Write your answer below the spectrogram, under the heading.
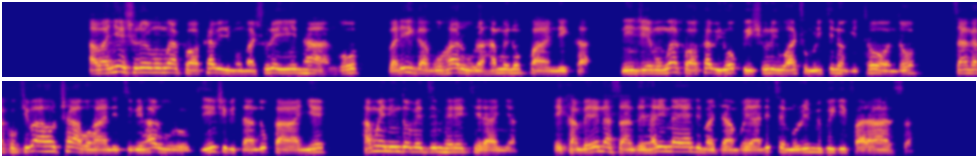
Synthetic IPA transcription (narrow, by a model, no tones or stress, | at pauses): aβaɲe̞ːʃuːɾeβo̞mumŋaːkawakaβiɾimumaʃuːɾe̞jinthaːŋɡo̞ | βaɾiːɡaɡuɦaɾuɾaɦamŋe̞nokwaːndika | niːnd͡ʒije̞mumŋaːkawakaβiɾiwo̞kwiːʃuːɾiwaːt͡ʃumuɾikino̞ɡito̞ːndo̞ | saːŋɡakokiβaho̞t͡ʃaːβoɦaːndit͡siβiɦaɾuɾo̞vjiːnʃiβitaːndukaɲe̞ | hamŋe̞niːndo̞me̞zimhe̞ɾe̞ke̞ɾaɲa | e̞kambe̞ɾe̞nasaːnze̞ɦaɾinajaːndimad͡ʒaːmbo̞jaːndit͡se̞muɾuɾimiɾɡwiɡifaɾaːnsa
